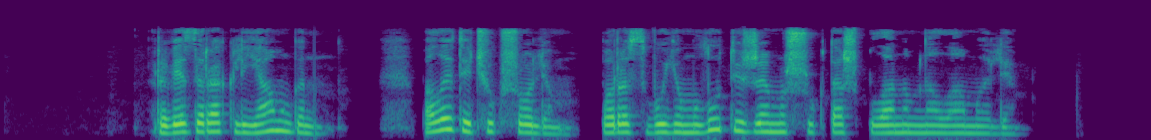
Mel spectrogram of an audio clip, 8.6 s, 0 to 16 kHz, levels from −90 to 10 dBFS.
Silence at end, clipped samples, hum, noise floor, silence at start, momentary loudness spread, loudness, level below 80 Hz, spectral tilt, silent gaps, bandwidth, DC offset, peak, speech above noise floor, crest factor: 1 s; under 0.1%; none; -82 dBFS; 1.2 s; 11 LU; -17 LUFS; -60 dBFS; -3.5 dB/octave; 4.43-4.52 s; 7.8 kHz; under 0.1%; -2 dBFS; 65 dB; 16 dB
